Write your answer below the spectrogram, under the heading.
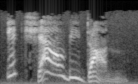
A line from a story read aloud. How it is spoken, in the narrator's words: in a lordly countertenor squeak said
